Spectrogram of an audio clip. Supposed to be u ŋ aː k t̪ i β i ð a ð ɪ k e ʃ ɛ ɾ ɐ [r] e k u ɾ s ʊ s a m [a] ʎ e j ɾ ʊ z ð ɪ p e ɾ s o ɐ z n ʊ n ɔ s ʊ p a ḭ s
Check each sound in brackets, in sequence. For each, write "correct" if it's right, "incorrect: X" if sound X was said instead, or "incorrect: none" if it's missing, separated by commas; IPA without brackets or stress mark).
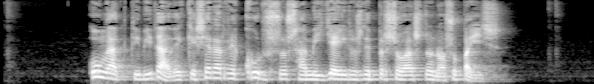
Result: correct, incorrect: i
